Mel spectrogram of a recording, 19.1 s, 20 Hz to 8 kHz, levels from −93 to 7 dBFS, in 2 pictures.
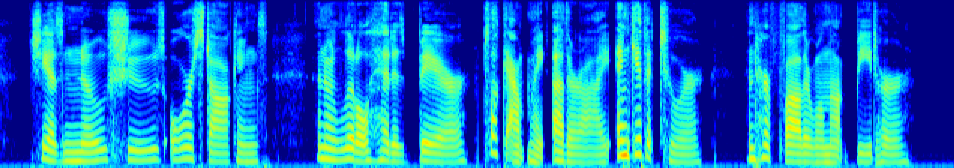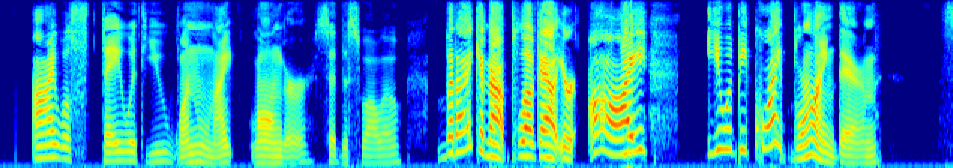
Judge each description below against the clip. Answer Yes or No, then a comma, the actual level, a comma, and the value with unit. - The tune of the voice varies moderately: No, wide, 7.5 semitones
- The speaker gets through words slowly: No, average, 165 wpm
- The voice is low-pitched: No, medium, 155 Hz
